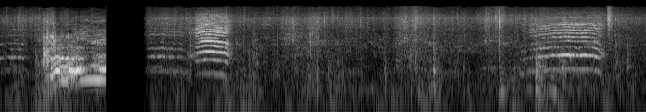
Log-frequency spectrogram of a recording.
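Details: Small goats on a goat farm, eating grass quickly in the evening. Two wavering, nasal bleats are heard, one early and one near the end, over chewing and rustling, with a brief louder noise at the start.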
